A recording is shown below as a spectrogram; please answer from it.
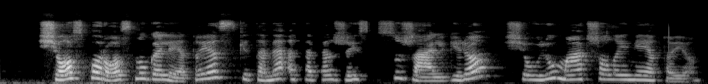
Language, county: Lithuanian, Kaunas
